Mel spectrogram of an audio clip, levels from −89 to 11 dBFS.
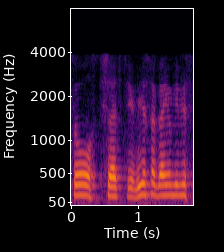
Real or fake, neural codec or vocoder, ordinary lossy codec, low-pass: fake; codec, 16 kHz, 0.5 kbps, FunCodec, trained on Chinese and English, 25 frames a second; AAC, 16 kbps; 7.2 kHz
